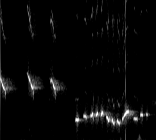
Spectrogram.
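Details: White-rumped shama in full, vigorous song, used to rouse fighter males to anger: three clear descending whistles, then a rapid run of about ten loud, warbling, rising-and-falling notes after a short pause.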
